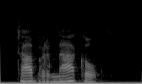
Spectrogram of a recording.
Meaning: 1. tabernacle (tent used as temple) 2. tabernacle (cupboard for storing consecrated hosts in Catholic churches)
- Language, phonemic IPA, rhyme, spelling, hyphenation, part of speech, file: Dutch, /ˌtaːbərˈnaːkəl/, -aːkəl, tabernakel, ta‧ber‧na‧kel, noun, Nl-tabernakel.ogg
